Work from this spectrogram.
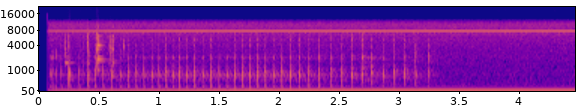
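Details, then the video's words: Sleeping pug snoring: a rattling, buzzy snore of rapid pulses that lasts about three seconds, starts loud and holds steady, then stops, leaving a quiet room. "Pug snore"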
